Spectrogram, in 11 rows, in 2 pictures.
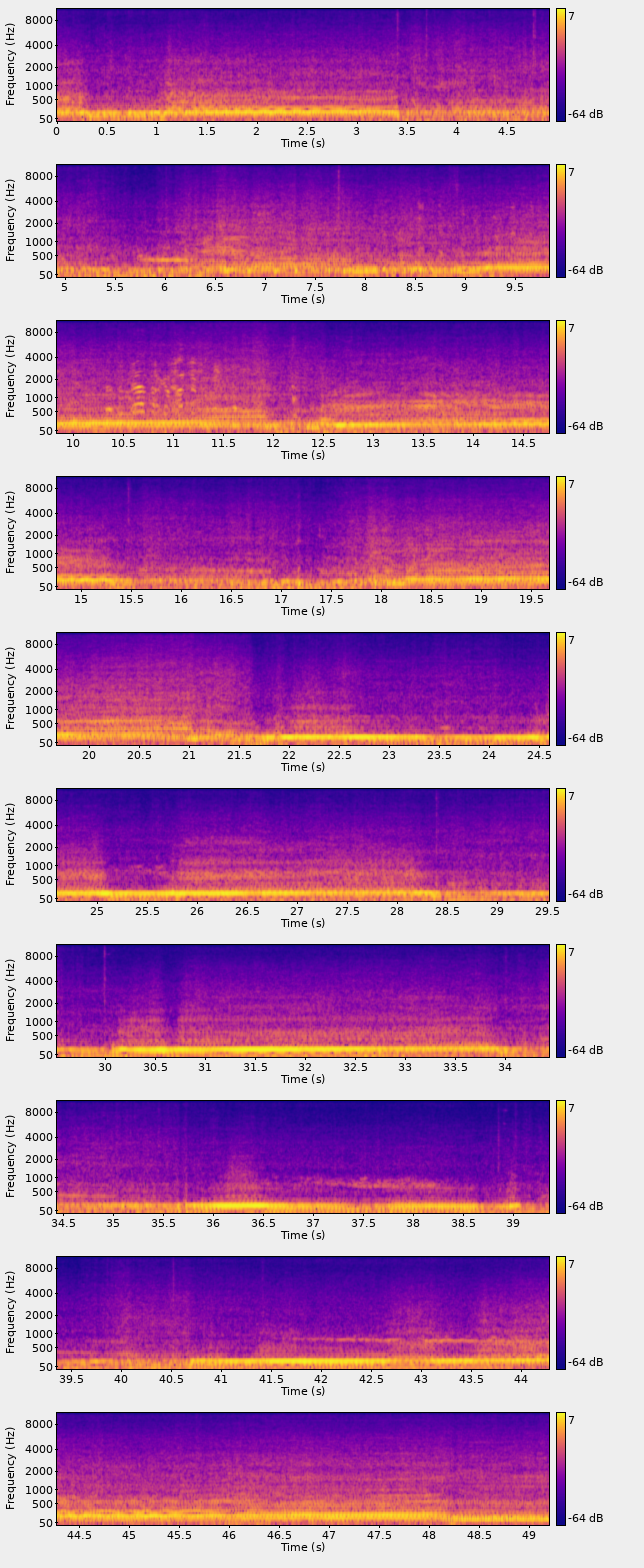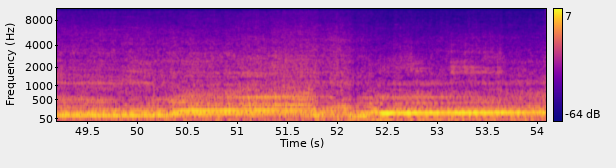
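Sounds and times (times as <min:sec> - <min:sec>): car engine pulling through gear changes: 0:00.0 - 0:54.0.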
